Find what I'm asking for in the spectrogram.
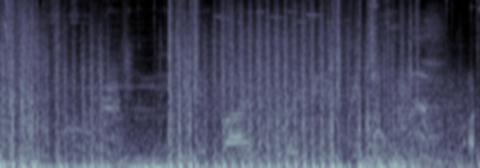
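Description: Rapid gunfire from a Call of Duty Modern Warfare Ground War match, shotgun blasts among dense bursts of shots, loud and continuous throughout with battle noise.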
